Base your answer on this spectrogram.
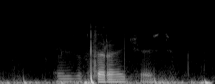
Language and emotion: Russian, neutral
